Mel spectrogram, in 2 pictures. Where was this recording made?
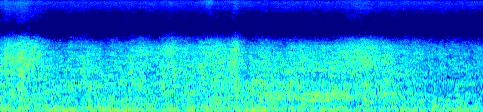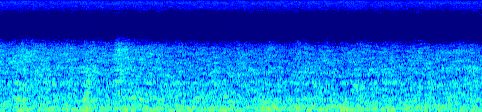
in a residential area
